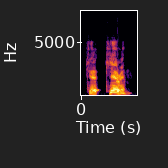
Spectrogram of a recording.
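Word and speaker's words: כֶּרֶם: This is Kerem, Kerem. The tone syllable is the K.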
